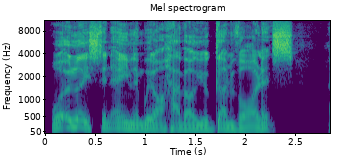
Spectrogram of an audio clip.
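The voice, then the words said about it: Attempted English accent, unclear. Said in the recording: “I don't know what accent that was, but we're just gonna go with it.”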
